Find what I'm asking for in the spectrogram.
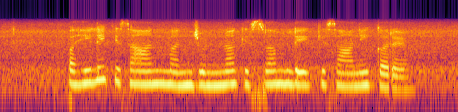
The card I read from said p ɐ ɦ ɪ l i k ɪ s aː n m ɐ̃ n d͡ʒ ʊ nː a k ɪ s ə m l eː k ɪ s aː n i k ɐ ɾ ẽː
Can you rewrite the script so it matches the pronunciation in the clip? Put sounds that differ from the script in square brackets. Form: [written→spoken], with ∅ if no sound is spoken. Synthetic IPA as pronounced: p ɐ ɦ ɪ l i k ɪ s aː n m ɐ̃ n d͡ʒ ʊ nː a k ɪ s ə m l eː k ɪ s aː n i k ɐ ɾ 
